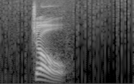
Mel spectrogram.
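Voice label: "zhou" Chinese, fourth tone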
